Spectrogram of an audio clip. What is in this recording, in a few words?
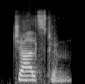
"charleston", Indian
